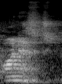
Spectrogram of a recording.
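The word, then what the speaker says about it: honest: এখন দেখো এখানে উচ্চারণটা কিন্তু হনেস্ট না, এটা উচ্চারণটা অনেস্ট।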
